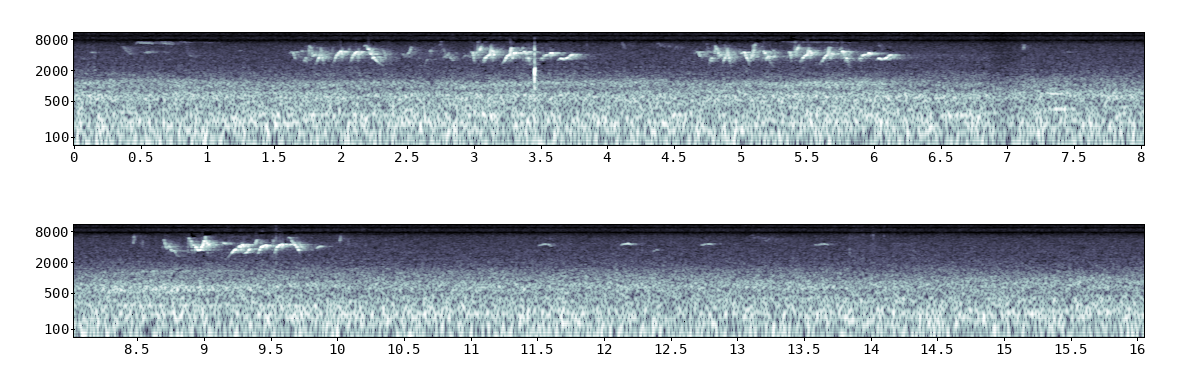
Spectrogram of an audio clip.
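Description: A small songbird giving four short, rapid high trills in the first ten seconds, then a few faint single high chips, over a steady outdoor hiss.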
